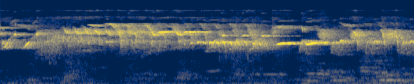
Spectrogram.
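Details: Male canary singing a continuous, dense run of high twittering trills and chirps, with a brief clear whistled note near three seconds, then rapid rolling notes resuming; steady loud delivery without pauses.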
